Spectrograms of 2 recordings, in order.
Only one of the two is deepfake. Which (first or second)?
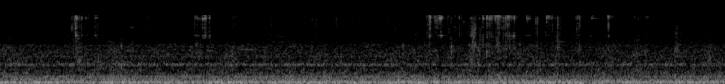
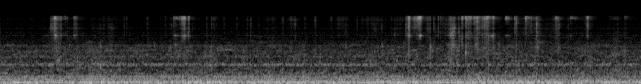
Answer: second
